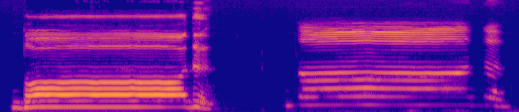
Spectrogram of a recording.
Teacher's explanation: द्वाद के आखिर में दाल है, उस दाल के ऊपर कलकला करेंगे हम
